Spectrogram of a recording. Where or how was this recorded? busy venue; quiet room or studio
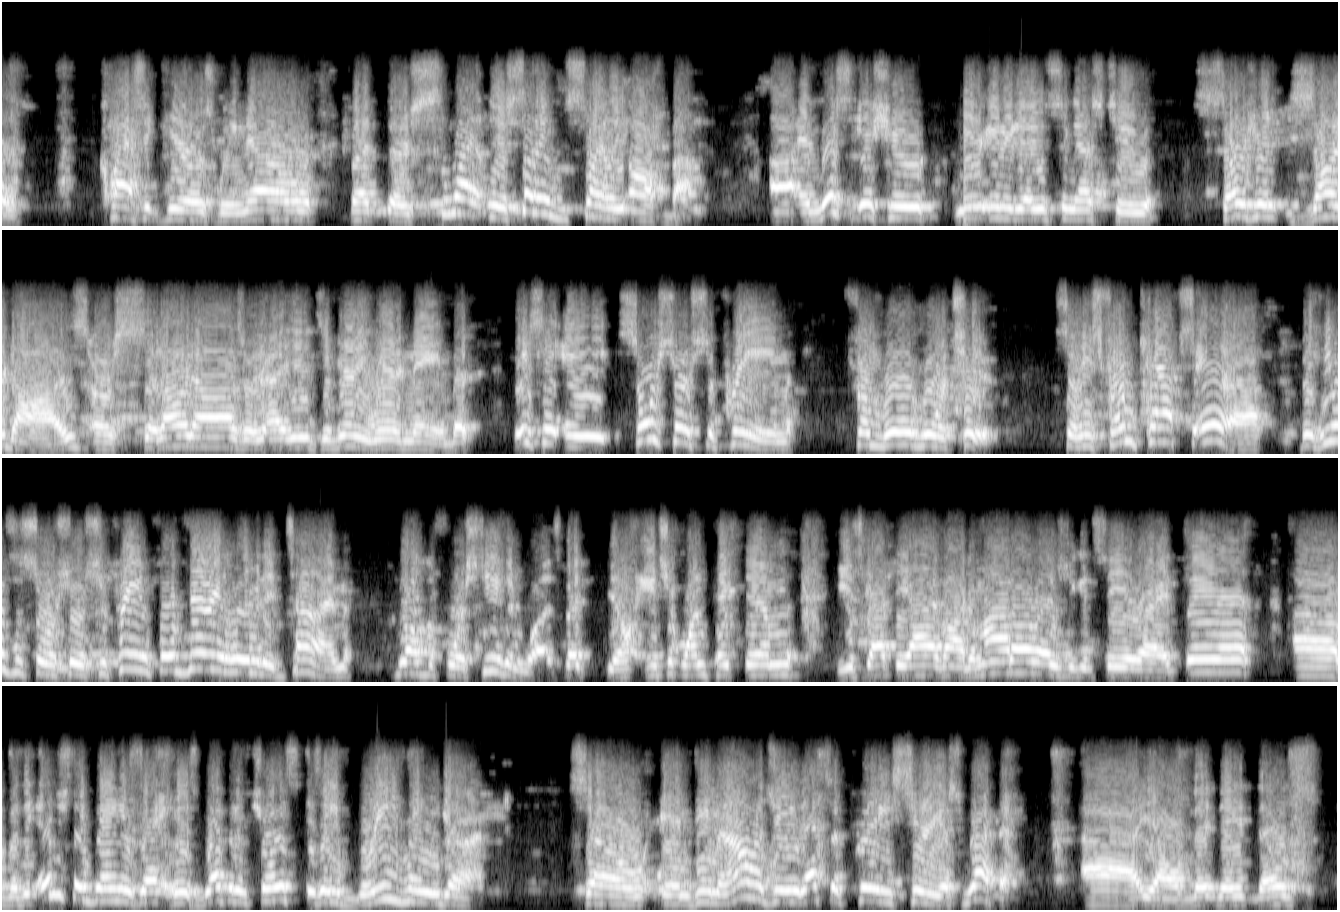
busy venue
